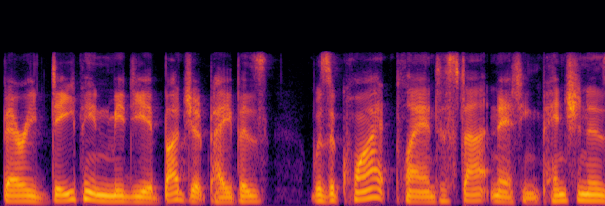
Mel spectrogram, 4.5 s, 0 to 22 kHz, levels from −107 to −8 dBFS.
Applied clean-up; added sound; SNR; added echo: none; none; none; none.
